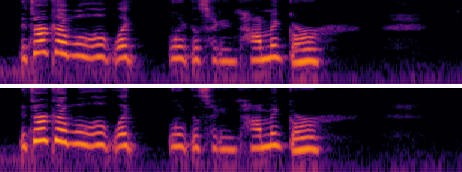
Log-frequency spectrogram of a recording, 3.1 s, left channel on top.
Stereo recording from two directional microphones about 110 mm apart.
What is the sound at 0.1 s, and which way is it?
A woman's voice, 20° right (ahead or behind).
